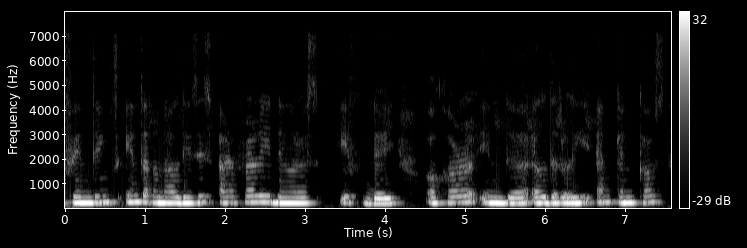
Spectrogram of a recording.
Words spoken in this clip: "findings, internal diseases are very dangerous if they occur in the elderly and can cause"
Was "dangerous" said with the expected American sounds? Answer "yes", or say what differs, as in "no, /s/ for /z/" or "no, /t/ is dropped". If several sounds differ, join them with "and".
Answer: no, /dʒ/ is dropped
